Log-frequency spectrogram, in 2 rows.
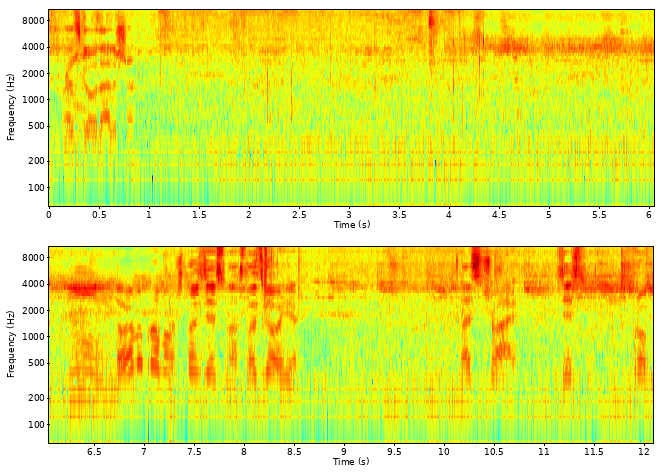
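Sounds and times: grocery store hum: 0.0 - 12.0.

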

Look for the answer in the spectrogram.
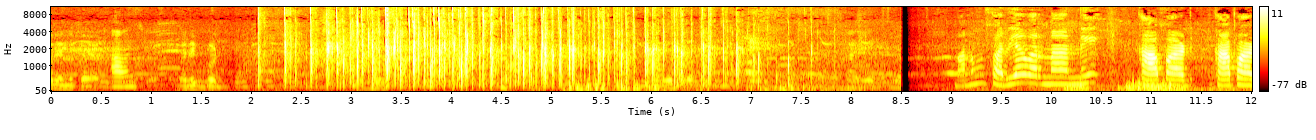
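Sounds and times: small group applauding: 2.1 - 7.8.

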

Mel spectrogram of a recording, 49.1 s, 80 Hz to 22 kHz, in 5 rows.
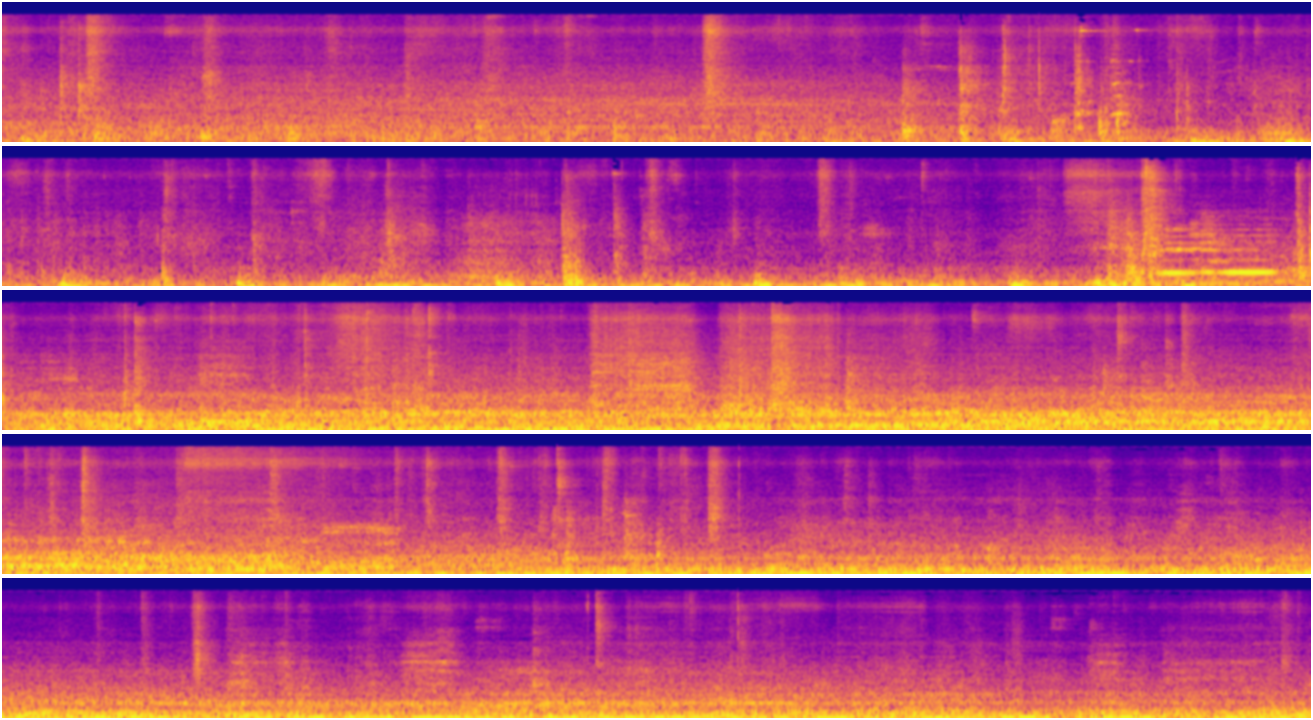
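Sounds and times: railcar engine drone: 0.0 - 49.0
wheel-on-rail noise: 0.0 - 49.0.

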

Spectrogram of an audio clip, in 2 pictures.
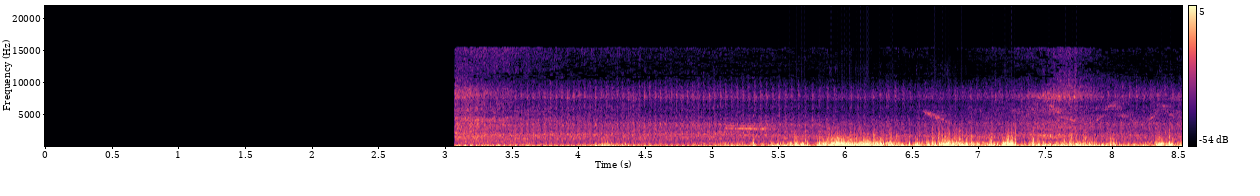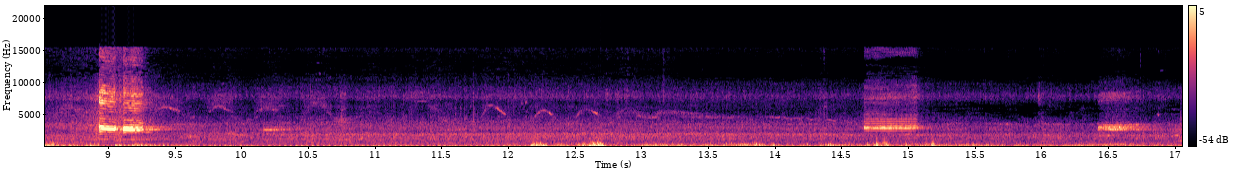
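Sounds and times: motorcycle engine hum: 3.1 - 17.0
wind rushing on microphone: 4.0 - 8.9, 11.8 - 16.4
vehicle horn beep: 5.0 - 5.6, 8.9 - 9.6, 14.6 - 15.3, 16.4 - 17.0.

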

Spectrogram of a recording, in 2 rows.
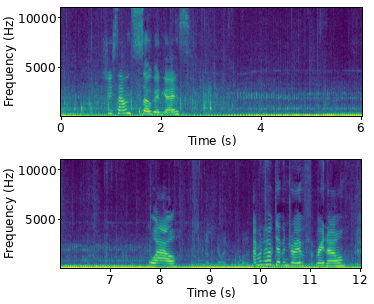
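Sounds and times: car engine idling at exhaust: 0.0 - 12.0.

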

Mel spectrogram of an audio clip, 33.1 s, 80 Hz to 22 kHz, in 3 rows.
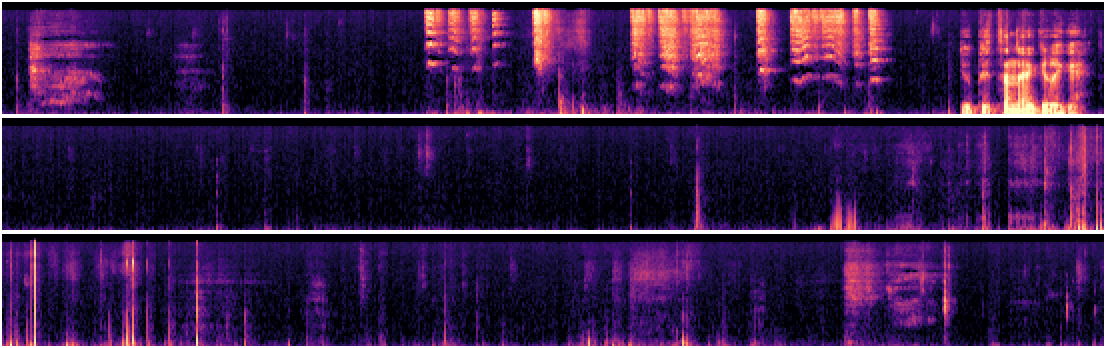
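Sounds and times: puppies squeaking and yelping: 4.2 - 5.6, 6.3 - 8.9.

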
